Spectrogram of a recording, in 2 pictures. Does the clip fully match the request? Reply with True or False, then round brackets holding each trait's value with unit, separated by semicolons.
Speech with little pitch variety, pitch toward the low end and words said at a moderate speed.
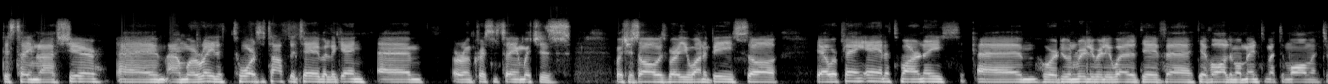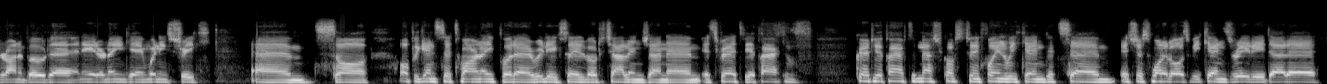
False (1.9 semitones; 115 Hz; 245 wpm)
